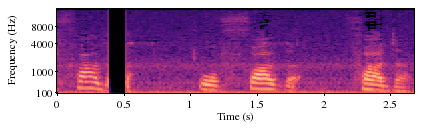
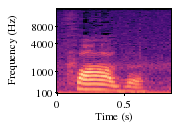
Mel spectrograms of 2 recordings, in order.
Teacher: the far receives the primary stress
